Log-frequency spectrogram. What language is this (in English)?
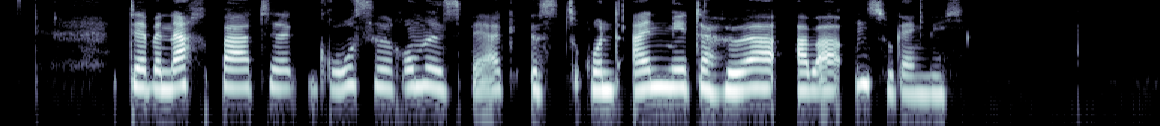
German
